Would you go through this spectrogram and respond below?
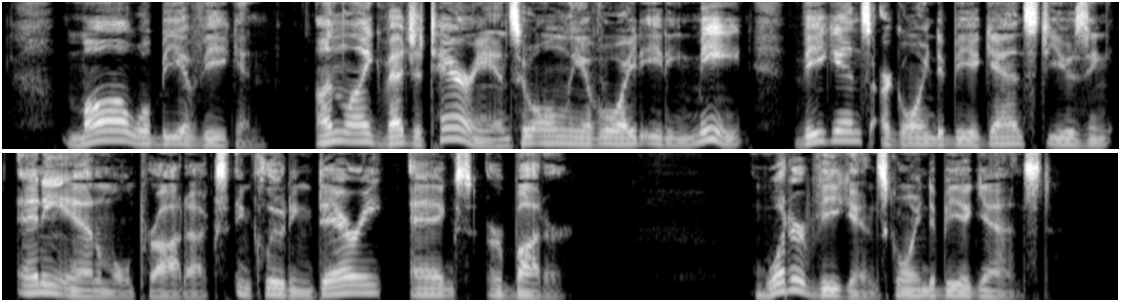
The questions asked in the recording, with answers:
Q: What are vegans going to be against?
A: Vegans are going to be against using any animal products, including dairy, eggs, or butter.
